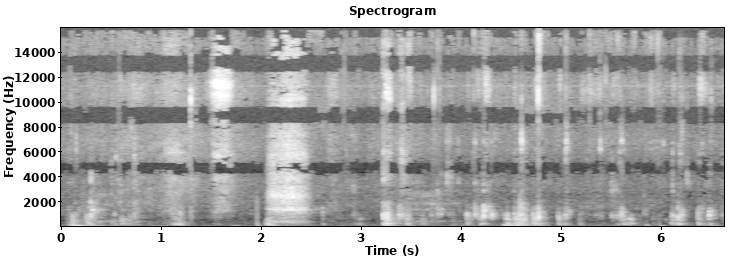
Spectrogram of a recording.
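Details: Boston Terrier puppy indoors in a small room, playing with its roommate and keeping him from sleeping; short snorting grunts and chewing or biting noises in uneven bursts, with rustling of movement.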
